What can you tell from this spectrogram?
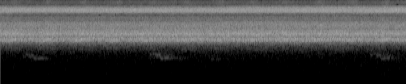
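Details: Grasshoppers recorded at Knuckles Reserve in Sri Lanka's Central Highlands, forest setting: an unbroken, dense high-pitched buzzing chorus holds steady throughout, with a few faint, brief lower notes drifting underneath.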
